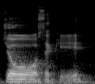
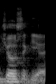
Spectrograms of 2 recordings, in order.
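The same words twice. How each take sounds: First: It has a longer O and different stress. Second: It is said with an English pronunciation. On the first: "in Japanese, the O is longer" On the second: "If I'm talk- speaking in English, I'm saying Joseki"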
